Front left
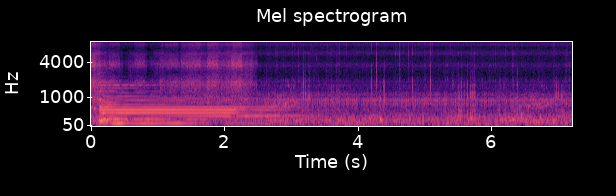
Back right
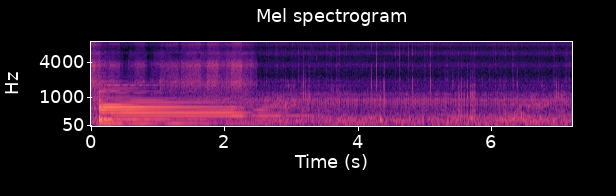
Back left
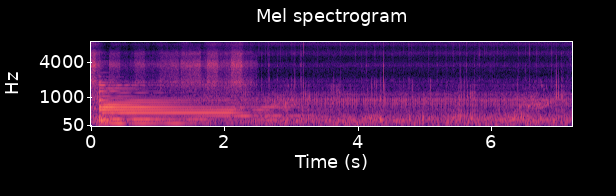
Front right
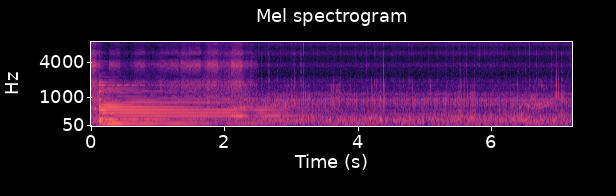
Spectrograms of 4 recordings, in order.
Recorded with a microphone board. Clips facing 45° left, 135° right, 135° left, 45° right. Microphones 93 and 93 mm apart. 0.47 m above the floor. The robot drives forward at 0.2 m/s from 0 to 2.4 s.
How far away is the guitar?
About 1.5 m.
